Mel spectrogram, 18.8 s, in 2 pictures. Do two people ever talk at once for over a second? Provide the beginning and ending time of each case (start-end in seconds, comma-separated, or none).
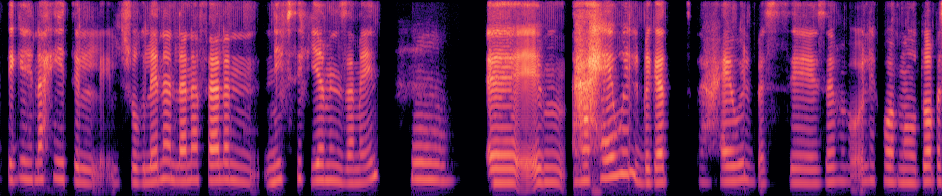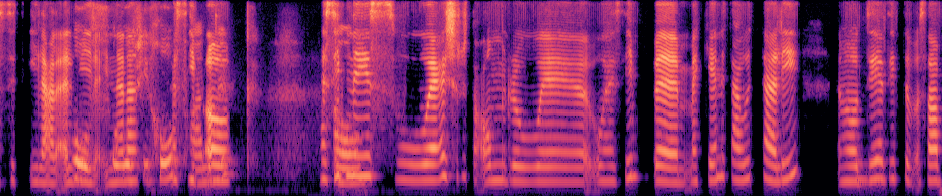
10.0-11.7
